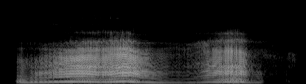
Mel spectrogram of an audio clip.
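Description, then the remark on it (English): A deep, rumbling wolf growl rises and swells for about two and a half seconds, loud, then trails off into silence. No talking. “She ran to the house, but then she heard a growling noise.”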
